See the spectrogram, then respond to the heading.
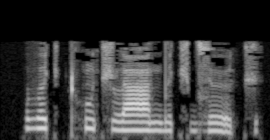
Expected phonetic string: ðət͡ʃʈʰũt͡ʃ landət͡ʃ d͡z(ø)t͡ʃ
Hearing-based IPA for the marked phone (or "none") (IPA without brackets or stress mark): ø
